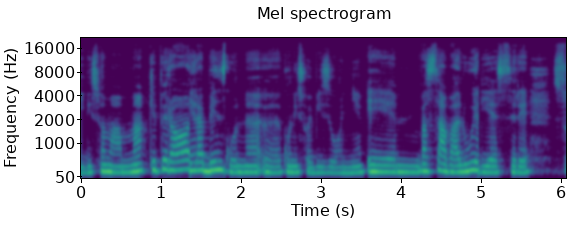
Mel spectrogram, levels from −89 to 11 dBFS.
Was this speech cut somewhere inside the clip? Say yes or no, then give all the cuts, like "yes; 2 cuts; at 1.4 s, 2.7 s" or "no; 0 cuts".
yes; 3 cuts; at 1.4 s, 1.8 s, 5.0 s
